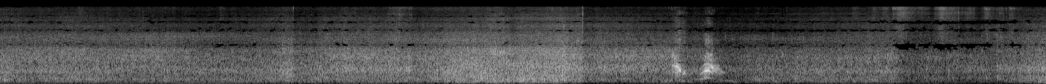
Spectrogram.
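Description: Small waves washing onto a sand-and-shingle beach in a steady surf wash. About seven seconds in, a dog barks twice in quick succession.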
